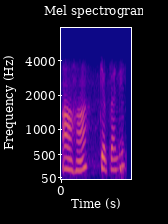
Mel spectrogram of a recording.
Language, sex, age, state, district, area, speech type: Telugu, female, 18-30, Telangana, Suryapet, urban, conversation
